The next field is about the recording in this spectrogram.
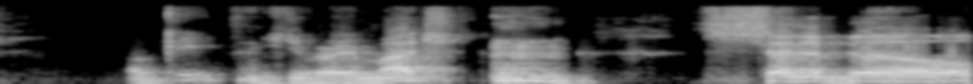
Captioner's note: clearing throat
